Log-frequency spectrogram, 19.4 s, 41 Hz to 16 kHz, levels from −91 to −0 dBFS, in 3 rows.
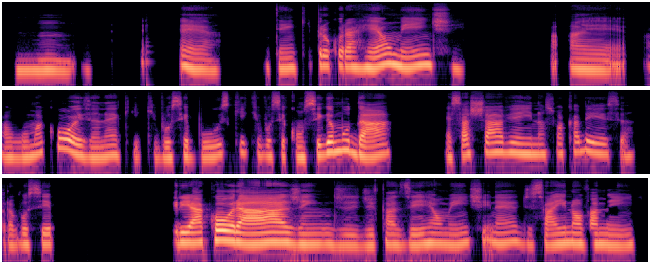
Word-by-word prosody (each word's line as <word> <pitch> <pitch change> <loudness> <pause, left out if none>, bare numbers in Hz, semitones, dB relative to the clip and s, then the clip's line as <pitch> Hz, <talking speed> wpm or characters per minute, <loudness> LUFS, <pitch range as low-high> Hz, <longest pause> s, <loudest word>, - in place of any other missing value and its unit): Hum. 130 -1 -6 1.1
É 150 -6 -2
é, 130 0 -10 0.6
tem 150 +1 -5
que 165 +5 -26
procurar 170 -3 -2
realmente 165 0 -1 0.9
a - - -11
a 145 -1 -4
eh, 135 -2 -5 0.2
alguma 140 +3 -5
coisa, 165 - +2
né, 155 +3 -4
que 135 -2 -18
que - - -18
você 135 +2 -4
busque, 145 +8 -7
que 180 - -16
você 150 -1 -7
consiga 150 +6 +2
mudar 175 -6 +2 0.5
essa 145 +3 -2
chave 195 +2 0
aí 180 -2 0
na 175 0 -4
sua 180 +1 -9
cabeça, 185 -7 -3
pra 145 - -8
você 150 +1 -3 1.2
criar 170 0 +5
coragem 165 -4 +7
de 140 -1 -7
de 140 +1 -7
fazer 145 0 -4
realmente 155 +2 -5
né, 170 +1 -4
de 155 -3 -11
sair 150 +2 -1
novamente. 155 -3 -2
155 Hz, 120 wpm, -22 LUFS, 145-175 Hz, 1.2 s, coragem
